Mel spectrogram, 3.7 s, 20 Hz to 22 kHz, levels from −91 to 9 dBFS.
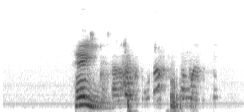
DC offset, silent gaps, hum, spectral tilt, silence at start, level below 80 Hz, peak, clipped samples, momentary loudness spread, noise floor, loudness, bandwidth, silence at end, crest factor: under 0.1%; none; none; -5.5 dB/octave; 1.1 s; -58 dBFS; -4 dBFS; under 0.1%; 16 LU; -70 dBFS; -24 LUFS; 6.8 kHz; 0.45 s; 22 dB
